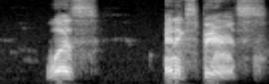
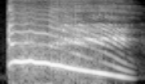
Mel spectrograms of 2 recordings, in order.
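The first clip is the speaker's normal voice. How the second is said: a single, high, piercing holler; one loud holler; 7 dB louder than usual. Retold or imitated. Aunt hollering once at the funeral, piercing loud holler. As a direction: holler it loud enough to stop the room. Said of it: "She went like this".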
